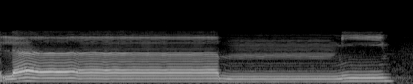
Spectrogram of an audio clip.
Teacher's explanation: Jadi bila kita sebut lam ini, masukkan ke dalam mim dengan dengung 2 harakat. Jadi kita akan baca lam mim.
